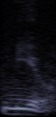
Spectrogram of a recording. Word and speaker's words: mu: the normal force okay coefficient of friction we pronounce it mu it's a Greek letter mu it's kind of like a script U okay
